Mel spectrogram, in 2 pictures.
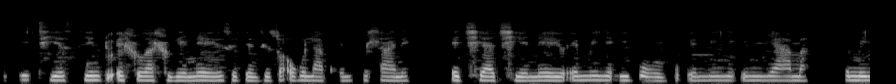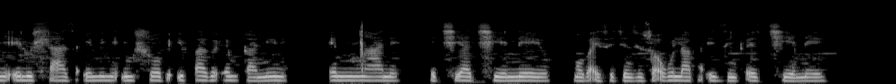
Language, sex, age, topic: North Ndebele, female, 18-24, health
